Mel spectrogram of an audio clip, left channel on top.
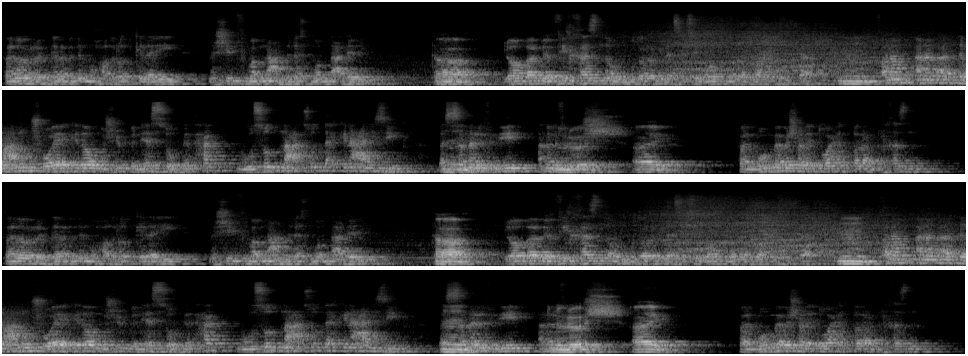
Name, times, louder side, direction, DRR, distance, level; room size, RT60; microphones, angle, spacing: voice 1, 0.0-1.7 2.1-3.7 4.3-4.6 5.0-8.1 8.8-13.6 14.0-15.7 17.0-18.8, equal, 35° left, -3 dB, 0.8 m, -29 dB
sound 1, 2.1-11.7, right 1 dB, 35° right, 0.9 m, -44 dB
voice 2, 4.3-4.7 8.3-8.7 14.0-14.3 15.1-16.3, right 4 dB, 60° right, 6 dB, 0.3 m, -25 dB
3.0 x 2.8 x 2.4 m, 0.92 s
head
